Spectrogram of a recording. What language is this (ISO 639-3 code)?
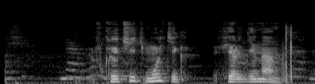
rus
